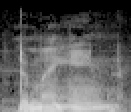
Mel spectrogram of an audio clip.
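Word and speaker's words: demesne: it the main domain you do want to stress on the second syllable on the main syllable domain pretty straightforward once you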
